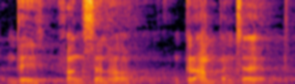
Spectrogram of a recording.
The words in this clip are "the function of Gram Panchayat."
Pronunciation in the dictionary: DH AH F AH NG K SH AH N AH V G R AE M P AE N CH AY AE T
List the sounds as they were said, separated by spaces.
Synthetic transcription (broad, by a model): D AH P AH NG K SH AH N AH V G R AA M P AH N CH AY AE T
